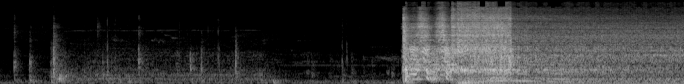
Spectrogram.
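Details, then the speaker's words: Toyota Avanza engine, started after a few clicks: it settles into a rough idle with a steady tapping underneath; a rod bearing knock, considered unsafe to drive for fear the con rod breaks the block. "kalau ini dibuat jalan takut saya nanti ee stangsernya patah itu ngenain blok mesin blok mesinnya pecah"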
